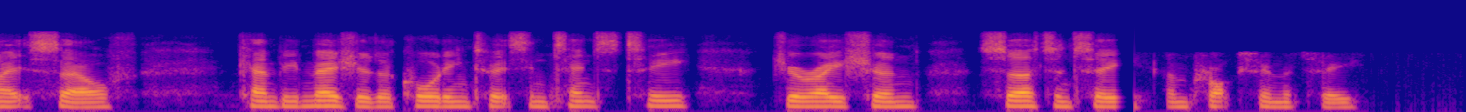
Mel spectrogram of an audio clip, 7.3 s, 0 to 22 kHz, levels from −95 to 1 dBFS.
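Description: At 5.58 s the call is passed from one network to another, and a handover gap follows: no speech frames arrive during the switch, so the speech fades out almost at once and leaves about 100 ms of dead silence, until 5.68 s, with that stretch simply missing.

From 5.68 s to the end, the call falls back to narrowband. The HD Voice link, whose speech had sounded clear with only light coding roughness, is replaced by an older codec. Everything above 4 kHz disappears, so the speech turns dull, muffled and gritty, a rasp that fits a low rate of around 5.9 kbit/s.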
